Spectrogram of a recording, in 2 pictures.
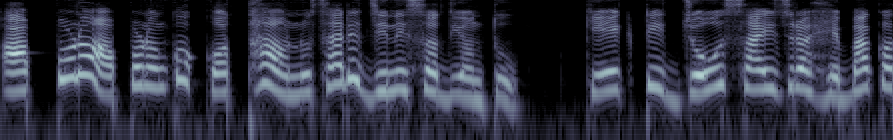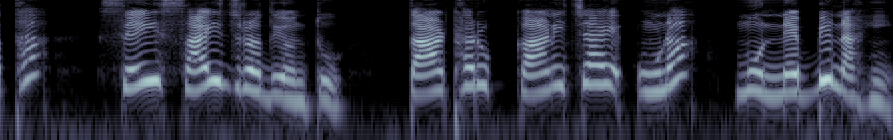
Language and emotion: Odia, angry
